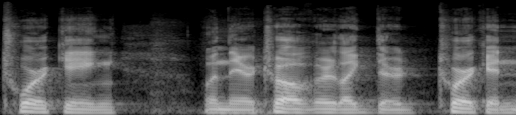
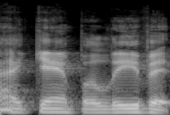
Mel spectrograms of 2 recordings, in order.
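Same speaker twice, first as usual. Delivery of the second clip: tearful, sobbing, crying voice; 2 semitones higher than usual. Retelling a friend crying on the phone: imitating someone crying. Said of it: "crying, like, just crying".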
